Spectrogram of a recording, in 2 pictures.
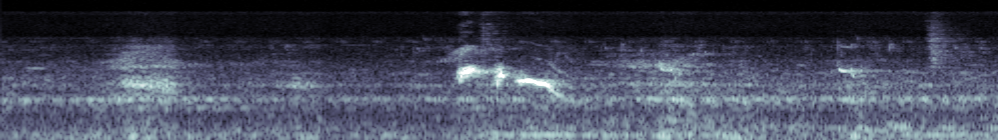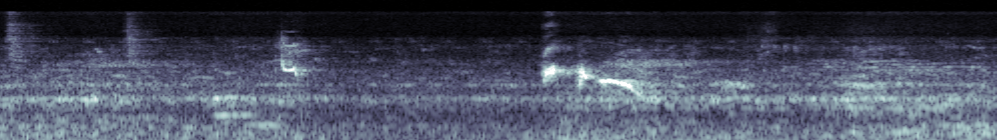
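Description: A songbird chirping: a short phrase of quick high notes ending in a falling whistle, about two seconds in and again some five seconds later, with fainter single chirps between.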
